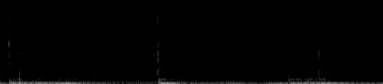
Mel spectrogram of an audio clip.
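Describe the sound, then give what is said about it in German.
Keys clatter on a computer keyboard in irregular bursts as someone types a search into Google, a few sharper clicks standing out, with a low steady hum underneath and no voices. “man gibt dir bei Google ein, kein Rocky Result.”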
